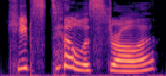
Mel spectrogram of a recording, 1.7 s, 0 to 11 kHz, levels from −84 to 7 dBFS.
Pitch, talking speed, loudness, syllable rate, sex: 295 Hz, 110 wpm, -16 LUFS, 3.5 syllables/s, female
